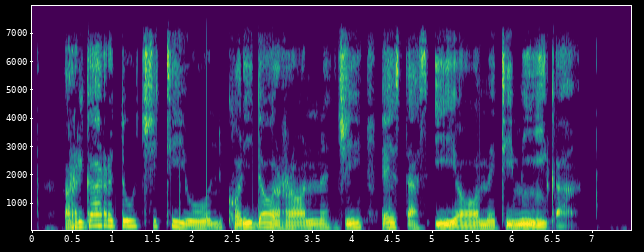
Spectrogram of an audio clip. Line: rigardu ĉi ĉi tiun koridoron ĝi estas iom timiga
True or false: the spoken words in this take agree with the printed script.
false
